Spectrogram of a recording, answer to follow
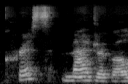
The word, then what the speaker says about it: Criss Madrigal: Today, we have with us Criss Madrigal. Am I pronouncing that correctly?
